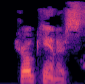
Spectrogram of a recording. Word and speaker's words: trochanter: Trochanter. T-R-O-C-H-A-N-T-E-R.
